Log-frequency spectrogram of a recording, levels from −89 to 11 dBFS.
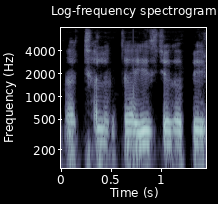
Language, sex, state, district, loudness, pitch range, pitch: Hindi, male, Jharkhand, Sahebganj, -20 LUFS, 115-125 Hz, 120 Hz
